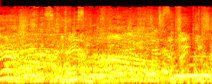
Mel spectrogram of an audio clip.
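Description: Several people talking over one another, indistinct group chatter with no single clear voice; one voice draws out a long held sound near the end.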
